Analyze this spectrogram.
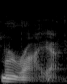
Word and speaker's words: Maria: can stick to that my name is pronounced Mariah and I live at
